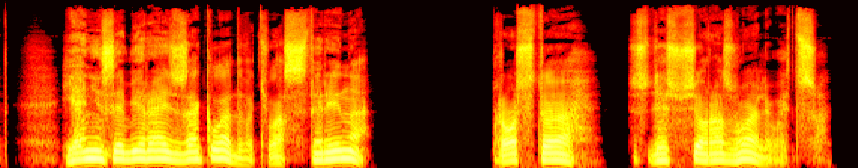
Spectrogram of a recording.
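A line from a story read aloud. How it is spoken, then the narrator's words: Crushed, dejected voice. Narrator (Russian): убитым голосом сказал Уитни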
